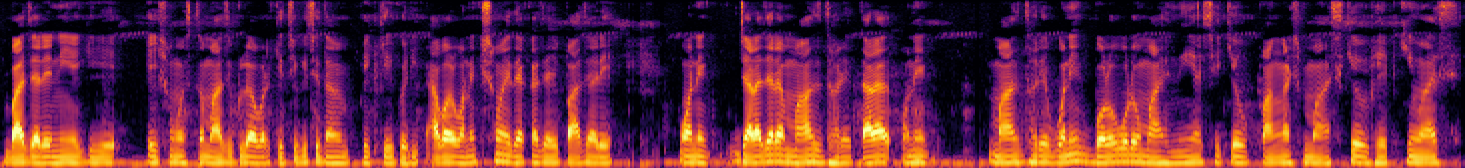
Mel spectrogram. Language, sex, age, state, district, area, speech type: Bengali, male, 45-60, West Bengal, North 24 Parganas, rural, spontaneous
